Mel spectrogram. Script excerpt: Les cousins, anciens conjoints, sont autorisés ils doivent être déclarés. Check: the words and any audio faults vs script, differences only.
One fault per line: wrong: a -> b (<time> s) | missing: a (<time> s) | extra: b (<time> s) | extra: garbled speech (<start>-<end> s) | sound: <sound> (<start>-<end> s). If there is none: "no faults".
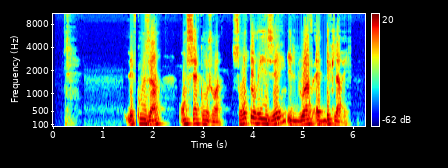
no faults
